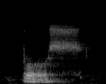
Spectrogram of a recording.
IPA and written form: bʊʃ (bush)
